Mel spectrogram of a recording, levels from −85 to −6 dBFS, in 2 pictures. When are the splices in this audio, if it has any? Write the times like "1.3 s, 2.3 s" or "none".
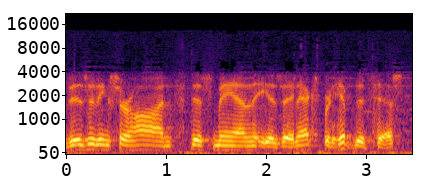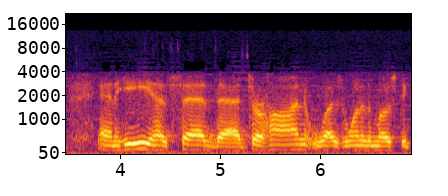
1.2 s, 2.3 s, 5.3 s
